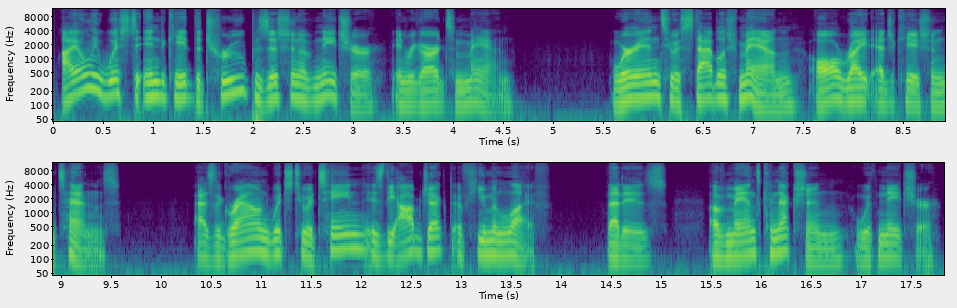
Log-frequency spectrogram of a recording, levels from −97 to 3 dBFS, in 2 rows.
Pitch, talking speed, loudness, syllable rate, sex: 120 Hz, 140 wpm, -20 LUFS, 4.3 syllables/s, male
